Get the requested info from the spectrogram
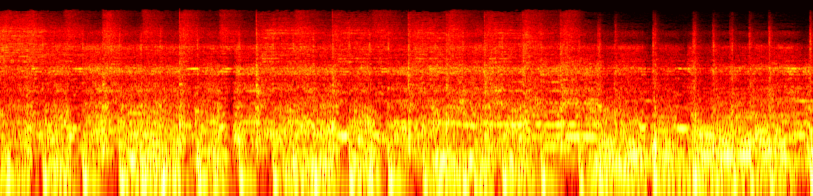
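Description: Live grunge rock band playing loud, distorted electric guitars, bass guitar and drum kit. About six seconds in, the dense wash thins, leaving separate sharp hits.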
